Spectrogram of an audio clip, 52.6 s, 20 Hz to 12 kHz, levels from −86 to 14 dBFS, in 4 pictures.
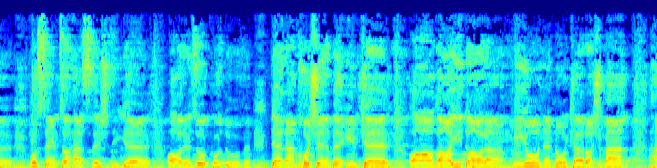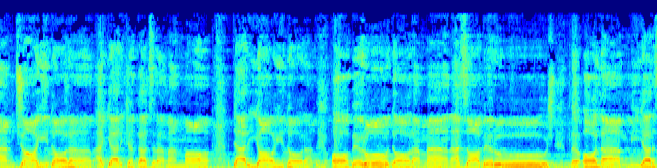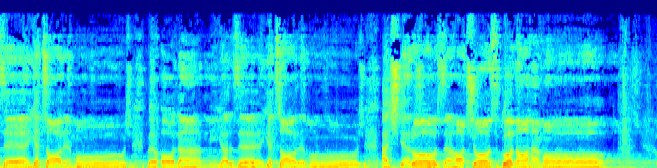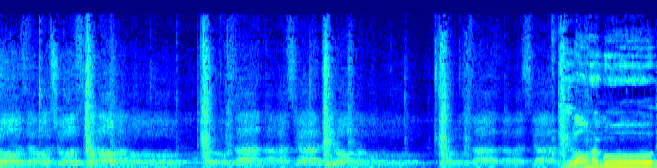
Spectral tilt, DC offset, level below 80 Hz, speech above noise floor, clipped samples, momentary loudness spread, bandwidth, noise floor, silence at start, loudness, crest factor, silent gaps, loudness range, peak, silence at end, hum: -5 dB/octave; under 0.1%; -64 dBFS; 34 dB; under 0.1%; 19 LU; 11.5 kHz; -52 dBFS; 0 s; -19 LUFS; 18 dB; none; 21 LU; -2 dBFS; 0 s; none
